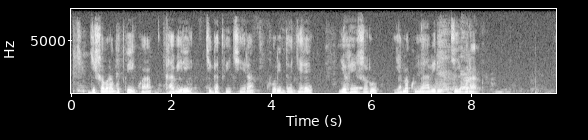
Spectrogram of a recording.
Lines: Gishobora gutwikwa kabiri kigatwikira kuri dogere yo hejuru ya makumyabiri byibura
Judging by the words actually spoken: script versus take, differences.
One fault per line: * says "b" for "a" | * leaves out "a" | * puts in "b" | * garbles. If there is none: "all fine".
all fine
